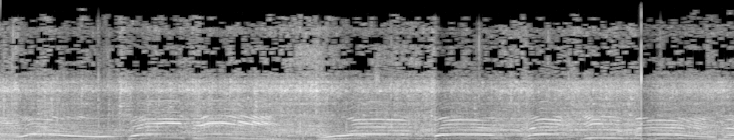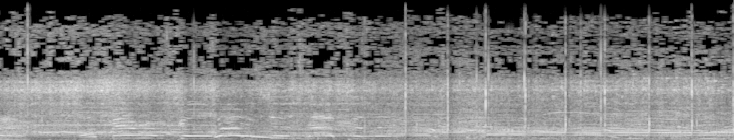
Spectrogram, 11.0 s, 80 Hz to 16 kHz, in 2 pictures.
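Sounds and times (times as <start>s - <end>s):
announcer over public address: 0.0s - 8.6s
crowd noise: 0.0s - 11.0s.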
